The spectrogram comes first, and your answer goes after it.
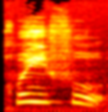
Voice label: "hui1 fu4", Chinese

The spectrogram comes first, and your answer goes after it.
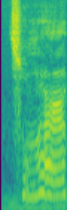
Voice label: "cóng'ér", Chinese

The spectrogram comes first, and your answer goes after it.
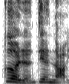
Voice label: "ge4 ren2 dian4 nao3", Chinese

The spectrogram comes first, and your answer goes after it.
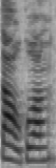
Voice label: "dao4 guang1", Chinese

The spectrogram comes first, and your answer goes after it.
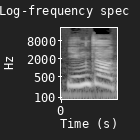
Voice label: "ying2 zao4", Chinese

